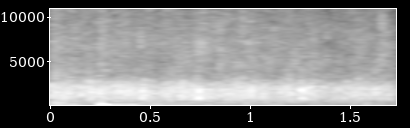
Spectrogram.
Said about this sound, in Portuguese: Dê para Jesus uma forte salva de palmas, em nome de Jesus. Aleluia.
